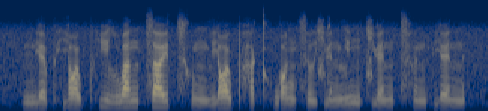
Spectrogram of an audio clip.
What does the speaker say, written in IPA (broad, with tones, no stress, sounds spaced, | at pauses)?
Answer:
n̪ j ɛ˧˥ pʰ j ɑ˧˥ ʊ̯ pʰ i˥˩ l w a˥ n t͡s a˥ ɪ̯ t͡sʰ ʊ˨˩ ŋ l j ɑ˥˩ ʊ̯ pʰ ä˩ kʰ w ɑ˥˩ ŋ s ɹ̩˨˩ ɕ ɥ ɛ˦ n l i˥˩ ŋ t͡ɕ ɥ ɛ˧˥ n t͡sʰ ə˨˩ n p j ɛ˥˩ n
